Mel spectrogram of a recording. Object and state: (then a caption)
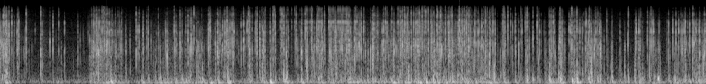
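Clear plastic bag. A thin, clear, empty plastic bag is crumpled and rubbed between the fingers and thumb close to the microphone. It makes a dense, continuous crinkling and crackling, bright and sharp, with quick snapping bursts over a steady rustle.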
